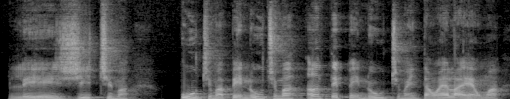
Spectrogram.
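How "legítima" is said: "legítima" drawn out slowly, stressed on GÍ; syllable by syllable. Shown as a demonstration. Teacher finding the strong syllable of legítima, slowly sounded out. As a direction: stretch "legítima" so each syllable shows. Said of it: "vamos separar a palavra em sílaba".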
